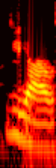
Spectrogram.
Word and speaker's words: Liao: Is it Liao? Oh, it rhymes with Italian word for ciao, like goodbye. So Liao. Nice. Yeah. Liao.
